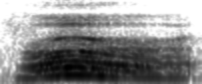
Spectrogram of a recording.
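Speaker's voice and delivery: a loud growling roar; bear growl. Acted. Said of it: "Old Bear growled".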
